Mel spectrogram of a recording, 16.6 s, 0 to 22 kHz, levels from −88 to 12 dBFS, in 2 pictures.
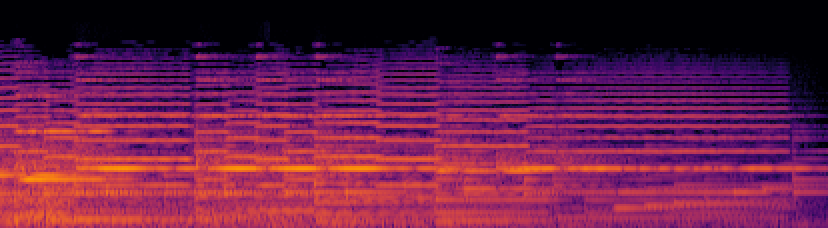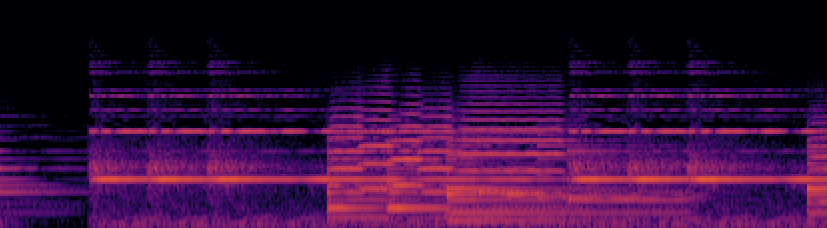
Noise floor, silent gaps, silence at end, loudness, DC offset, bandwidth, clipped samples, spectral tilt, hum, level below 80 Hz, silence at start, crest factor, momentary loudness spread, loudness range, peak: -57 dBFS; none; 0 s; -19 LUFS; under 0.1%; 11.5 kHz; under 0.1%; -3.5 dB/octave; none; -46 dBFS; 0 s; 18 dB; 19 LU; 16 LU; -4 dBFS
